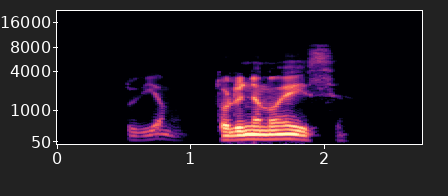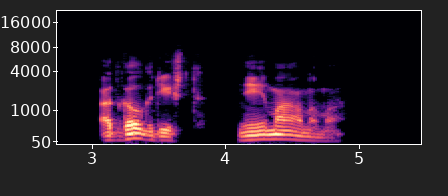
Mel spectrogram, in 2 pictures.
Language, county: Lithuanian, Šiauliai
